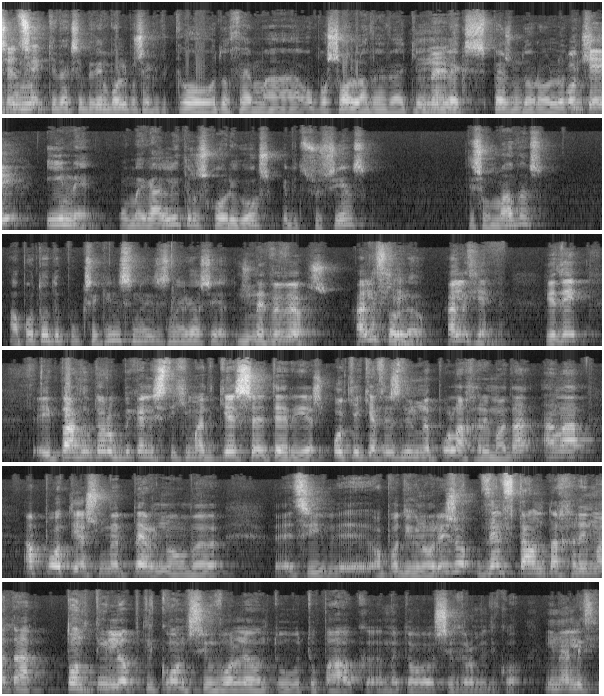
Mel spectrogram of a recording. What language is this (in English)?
Greek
